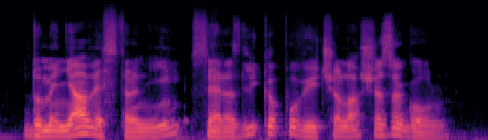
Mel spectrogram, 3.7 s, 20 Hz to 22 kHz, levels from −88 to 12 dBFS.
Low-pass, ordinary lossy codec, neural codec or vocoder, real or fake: 19.8 kHz; none; codec, 44.1 kHz, 7.8 kbps, DAC; fake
